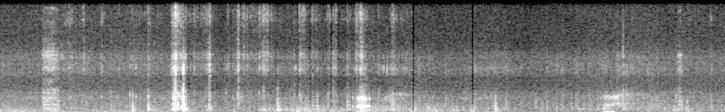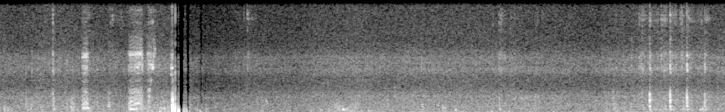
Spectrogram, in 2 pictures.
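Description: Small metal tools click and rattle while a fish is unhooked.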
